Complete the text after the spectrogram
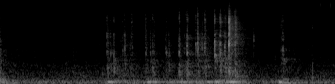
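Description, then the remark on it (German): A quick burst of typing on a computer keyboard with a German layout, fairly quiet, with rapid irregular key clicks for about a second and a half, then a final isolated tap. “Dass du, haha, die deutsche Tastatur verwendet genau, hast.”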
